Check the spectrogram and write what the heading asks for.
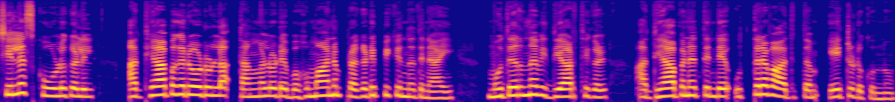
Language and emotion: Malayalam, neutral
